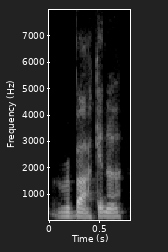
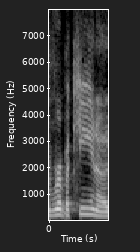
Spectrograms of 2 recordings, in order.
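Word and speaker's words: Rybakina: ago and then i realized that it's kalina rebecca yeah i know a lot of people say rubber kinah don't they but uh that's not how she pronounces it ah okay i get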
